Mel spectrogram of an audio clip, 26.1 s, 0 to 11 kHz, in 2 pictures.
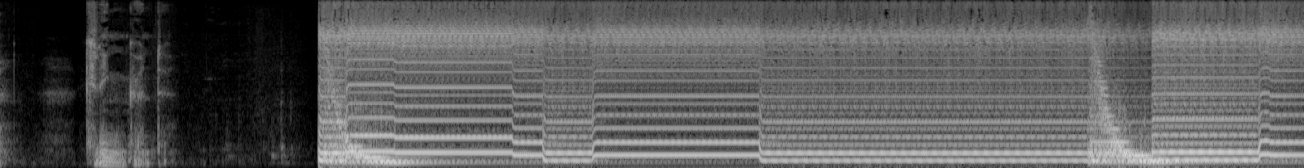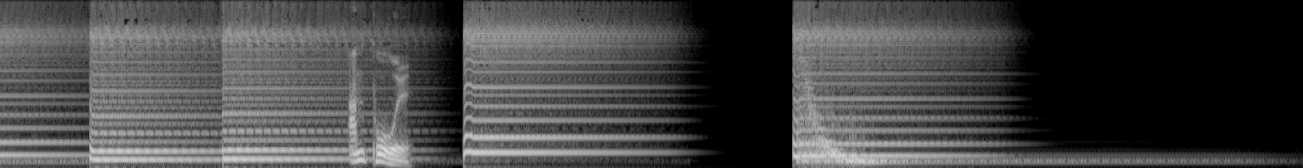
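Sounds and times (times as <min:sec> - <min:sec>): synthesizer sliding sweep: 0:03.2 - 0:06.0, 0:10.8 - 0:15.2, 0:21.0 - 0:23.4
slow synthesizer music: 0:03.2 - 0:19.8, 0:21.0 - 0:25.7.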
